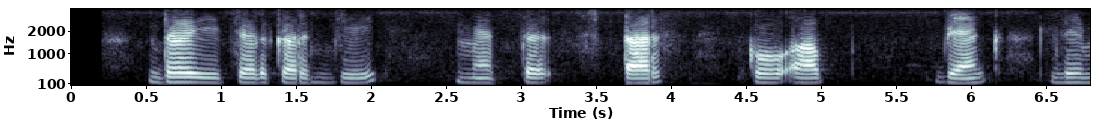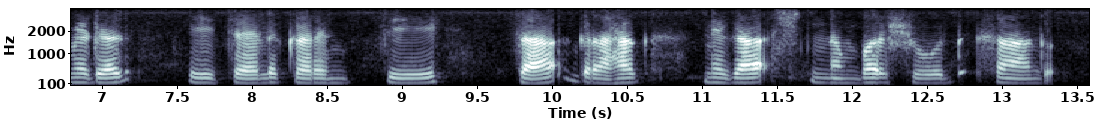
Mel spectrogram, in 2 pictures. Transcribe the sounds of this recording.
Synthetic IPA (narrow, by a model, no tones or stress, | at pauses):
d̪əit͡ʃəlkəɾənd͡ʒi | met͡ss | ʈəɾs | koʔɐp̚ | bẽŋklimiʈeɽ | it͡ʃəlkəɾənt͡ʃi | t͡saɡɾaːɦək | niɡanɐmbəɾʃuːd̪sãːŋɡ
